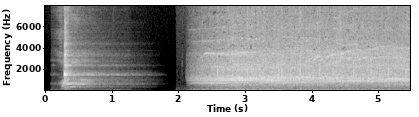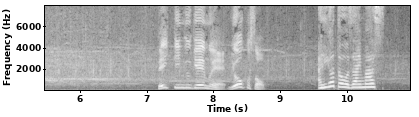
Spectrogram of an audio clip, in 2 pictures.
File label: dialog; JapanesePod101; Beginner Season 1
